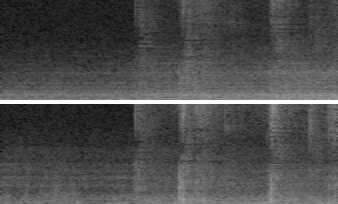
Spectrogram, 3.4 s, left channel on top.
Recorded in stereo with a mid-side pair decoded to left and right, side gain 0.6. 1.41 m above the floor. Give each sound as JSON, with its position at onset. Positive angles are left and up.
{"t": 1.3, "sound": "footsteps", "azimuth_deg": -50, "distance_m": 7.0}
